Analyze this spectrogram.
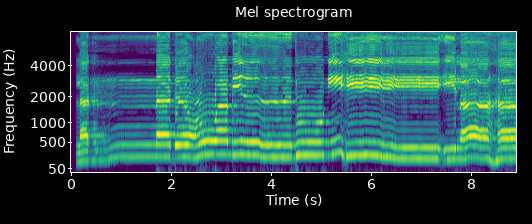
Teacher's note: Di sini ada bulat lingkaran di atas huruf alif, maka ini adalah sifir mustadir, menghilangkan tanda panjang, waw dibaca pendek.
